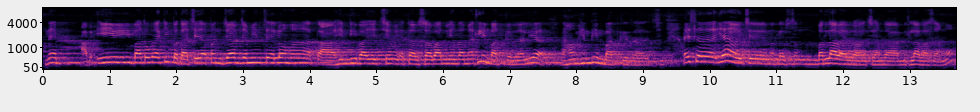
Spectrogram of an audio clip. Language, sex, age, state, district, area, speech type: Maithili, male, 18-30, Bihar, Supaul, urban, spontaneous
